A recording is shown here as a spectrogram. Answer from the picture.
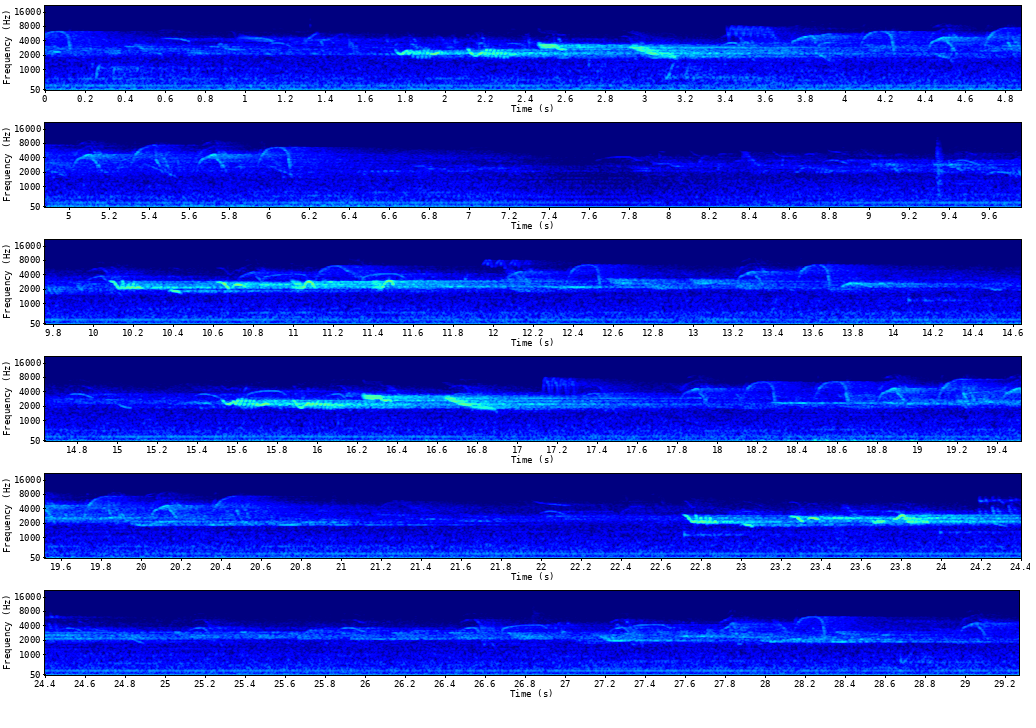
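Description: A bird singing four short phrases of quick, falling notes, several seconds apart, over a faint steady hum.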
